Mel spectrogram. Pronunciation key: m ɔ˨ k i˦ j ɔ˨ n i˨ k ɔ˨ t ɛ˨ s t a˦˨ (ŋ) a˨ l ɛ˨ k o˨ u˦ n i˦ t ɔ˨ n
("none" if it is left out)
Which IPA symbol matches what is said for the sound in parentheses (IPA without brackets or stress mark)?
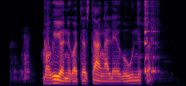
ŋ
